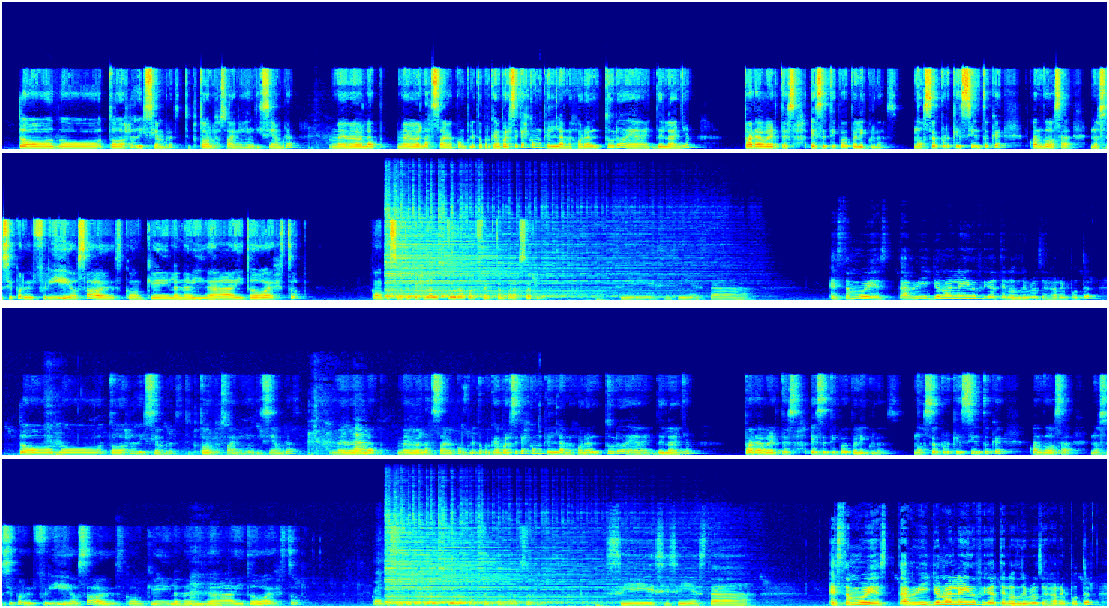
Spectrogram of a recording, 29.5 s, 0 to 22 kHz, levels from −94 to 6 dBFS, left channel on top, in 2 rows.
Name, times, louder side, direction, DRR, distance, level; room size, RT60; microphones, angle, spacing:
voice 1, 0.2-3.9 4.4-9.2 9.9-11.8 12.2-18.7 19.7-22.0, left 7 dB, 75° left, 0.5 m, -28 dB
voice 2, 17.2-17.7 22.7-24.8 25.8-29.3, right 8 dB, 90° right, 0.3 m, -28 dB
Hi-hat, 19.8-24.0, left 2 dB, 10° left, 0.6 m, -34 dB
7.6 x 4.3 x 4.8 m
head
